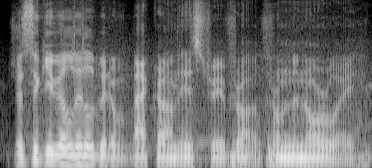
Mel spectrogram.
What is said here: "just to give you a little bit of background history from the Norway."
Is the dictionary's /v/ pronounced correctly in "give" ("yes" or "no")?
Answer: yes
